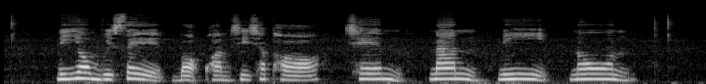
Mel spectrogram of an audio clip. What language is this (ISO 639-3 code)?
tha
